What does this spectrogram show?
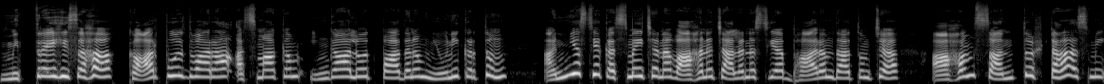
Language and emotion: Sanskrit, happy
